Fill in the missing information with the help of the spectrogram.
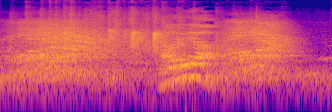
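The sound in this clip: A church audience claps and shouts in praise, a broad, sustained roar of hands and crowd noise with one voice rising clearly above the din in the middle before the clamour eases slightly.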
